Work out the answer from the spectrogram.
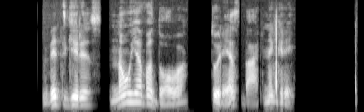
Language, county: Lithuanian, Vilnius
